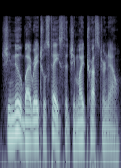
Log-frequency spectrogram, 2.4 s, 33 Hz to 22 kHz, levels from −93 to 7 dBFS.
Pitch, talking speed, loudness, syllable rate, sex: 100 Hz, 270 wpm, -18 LUFS, 5.2 syllables/s, male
